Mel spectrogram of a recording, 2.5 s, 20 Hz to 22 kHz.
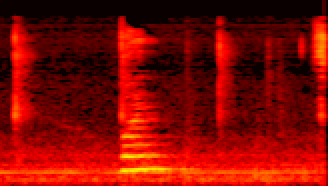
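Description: Two soft finger snaps, about 1.5 s apart, keeping time for a band's count-in, with a single counted word spoken between them. A faint steady hum runs underneath.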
